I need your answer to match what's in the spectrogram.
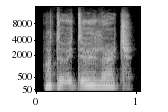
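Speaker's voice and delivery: high pleading voice. Acted. GM voices Saloni.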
